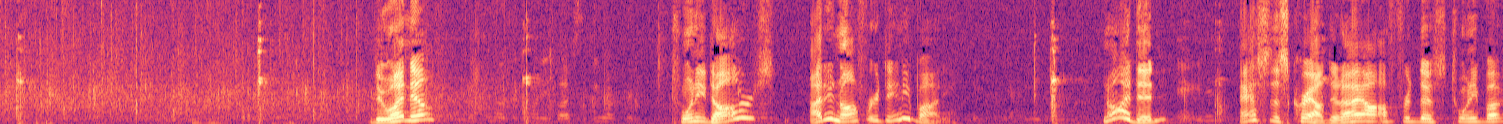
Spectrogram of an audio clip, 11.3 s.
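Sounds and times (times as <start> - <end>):
faint audience applause for a volunteer: 0.0 - 3.9
speech: 2.8 - 3.4, 5.1 - 7.2, 8.3 - 11.2.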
